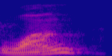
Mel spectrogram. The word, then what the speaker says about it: Wang: And just before we started recording, just asking how to pronounce it properly, whether it was Wang or Wang, right?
